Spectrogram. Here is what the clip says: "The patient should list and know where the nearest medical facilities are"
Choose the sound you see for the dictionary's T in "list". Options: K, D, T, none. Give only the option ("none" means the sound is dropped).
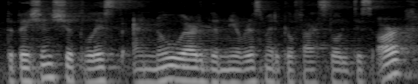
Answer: T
